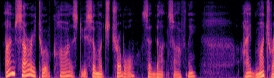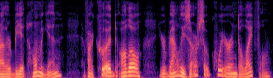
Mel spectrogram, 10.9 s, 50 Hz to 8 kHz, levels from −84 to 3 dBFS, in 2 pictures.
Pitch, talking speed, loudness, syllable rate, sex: 125 Hz, 165 wpm, -20 LUFS, 4.5 syllables/s, male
